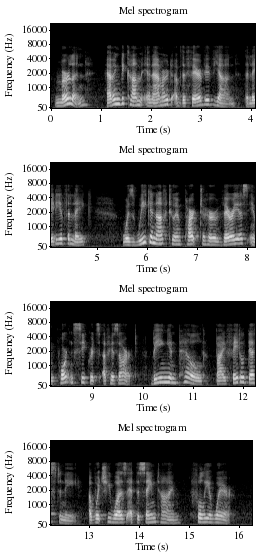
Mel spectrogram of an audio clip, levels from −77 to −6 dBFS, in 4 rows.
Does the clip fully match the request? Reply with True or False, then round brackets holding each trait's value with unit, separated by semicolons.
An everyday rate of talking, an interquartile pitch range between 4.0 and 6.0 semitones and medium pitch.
True (150 wpm; 5.2 semitones; 170 Hz)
